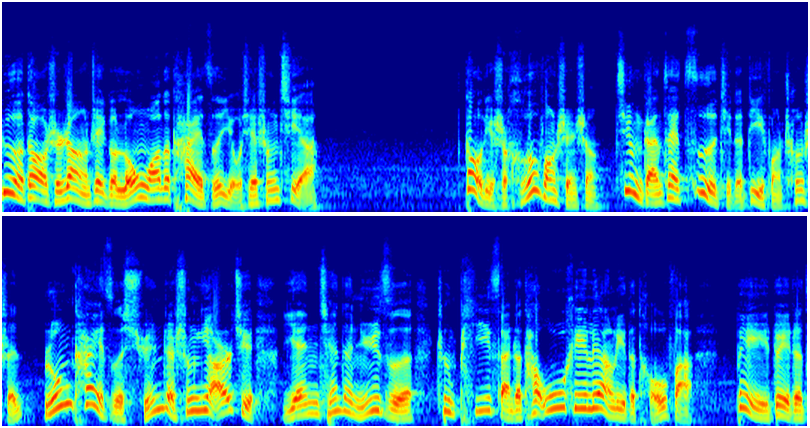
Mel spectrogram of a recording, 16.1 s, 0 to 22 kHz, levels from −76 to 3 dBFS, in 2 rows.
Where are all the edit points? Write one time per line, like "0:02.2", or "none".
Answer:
0:06.1
0:08.4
